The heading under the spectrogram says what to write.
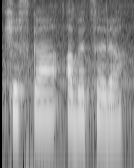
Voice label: Czech abc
